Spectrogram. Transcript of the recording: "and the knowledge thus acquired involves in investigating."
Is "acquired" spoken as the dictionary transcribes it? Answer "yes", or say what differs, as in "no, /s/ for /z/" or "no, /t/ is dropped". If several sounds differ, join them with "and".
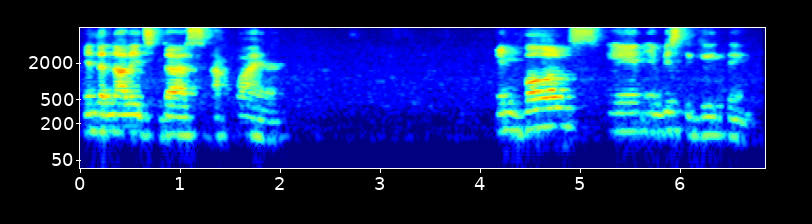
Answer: no, /d/ is dropped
